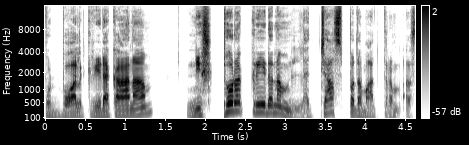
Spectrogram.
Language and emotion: Sanskrit, disgusted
